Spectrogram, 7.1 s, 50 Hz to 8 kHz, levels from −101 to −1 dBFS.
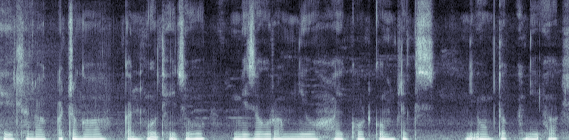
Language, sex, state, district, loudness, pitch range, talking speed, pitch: Mizo, male, Mizoram, Aizawl, -14 LUFS, 130-135 Hz, 145 wpm, 135 Hz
